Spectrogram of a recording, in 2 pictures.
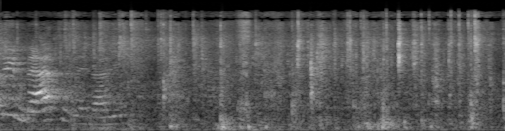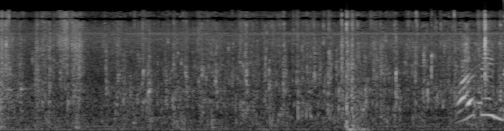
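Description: Several pit bulls scrabbling and jostling, with their claws clicking and knocking on the floor and deck as they crowd out through a door.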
